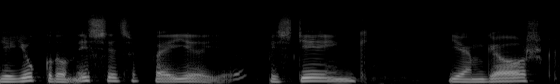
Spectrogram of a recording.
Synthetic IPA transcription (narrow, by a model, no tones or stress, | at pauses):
jɨjukd̪uniʂɨt͡ʃfejɨ̰pɨʂtʲiʔŋkʲ | jɨmɡʲoʂk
